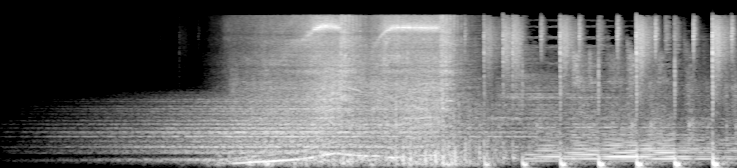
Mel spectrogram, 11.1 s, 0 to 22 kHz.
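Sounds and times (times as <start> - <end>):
music drone: 1.0 - 11.0
car engine revving: 3.0 - 11.0.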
